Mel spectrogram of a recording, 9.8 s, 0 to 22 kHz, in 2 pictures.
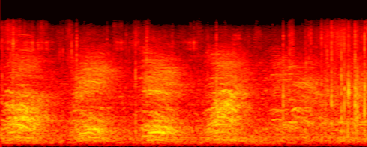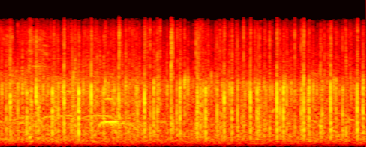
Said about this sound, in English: I would like everybody, as loud as you can, together, to count down from 10. When you get to 0, that'd be a nice time for some love and applause, and a nice time for you to get the hell off me, okay?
